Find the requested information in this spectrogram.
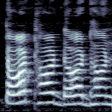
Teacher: फिर जब हम ट, ठ, ड, ढ, न बोलते हैं तो इसका उच्चारण हम मूर्धा से करते हैं।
